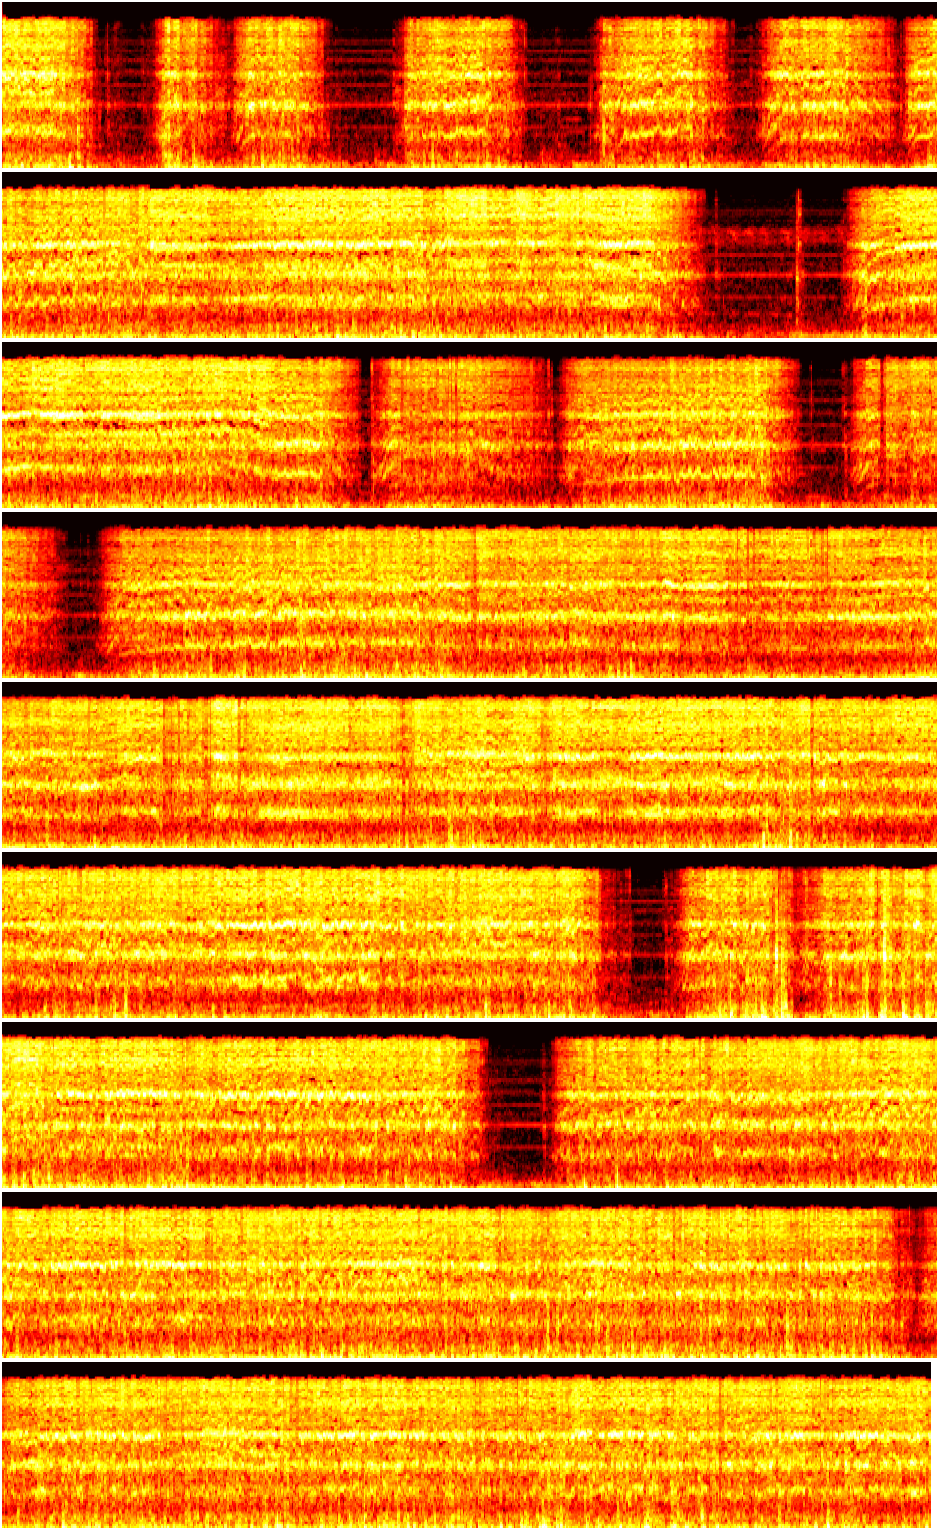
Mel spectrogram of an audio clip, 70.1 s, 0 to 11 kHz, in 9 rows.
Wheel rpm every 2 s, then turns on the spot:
110, 60, 70, 80, 170, 210, 190, 70, 210, 120, 90, 70, 100, 160, 160, 160, 190, 190, 200, 190, 200, 180, 90, 180, 200, 130, 170, 190, 200, 190, 190, 130, 190, 190, 200.
0-2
